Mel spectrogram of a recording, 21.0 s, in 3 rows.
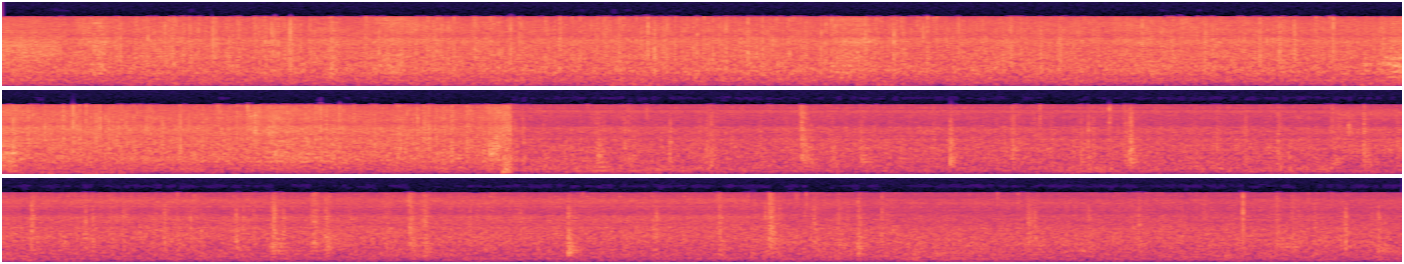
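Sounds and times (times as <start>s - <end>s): rain hissing: 0.0s - 21.0s.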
